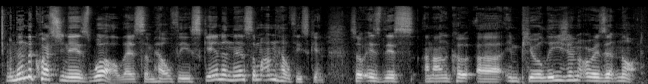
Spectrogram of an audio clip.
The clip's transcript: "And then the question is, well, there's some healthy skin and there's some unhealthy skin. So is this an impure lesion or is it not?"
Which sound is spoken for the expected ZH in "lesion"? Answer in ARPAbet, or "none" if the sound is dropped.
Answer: ZH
